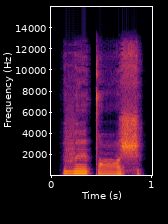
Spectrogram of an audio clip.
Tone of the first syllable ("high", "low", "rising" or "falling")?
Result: high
